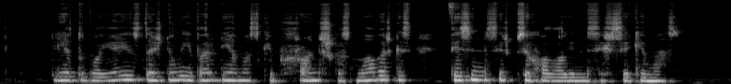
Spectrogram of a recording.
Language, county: Lithuanian, Marijampolė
